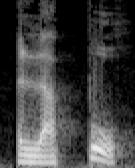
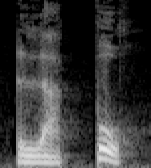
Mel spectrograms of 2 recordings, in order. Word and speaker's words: la peau: La peau, la peau, okay, remember this combination of three vowels, well, it's quite rare in French, but then, well, you can see it, but then, so the sound that you will have to pronounce when you've got these three vowels combined together, it's the sound O. Okay, so really simple, O, okay, so you get la peau, okay, la peau.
